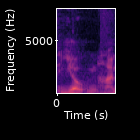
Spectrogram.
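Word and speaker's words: Jotunheim: movie we also see jotenheim or jotenheim is yotenham that's how you're supposed to pronounce it home of the frost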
